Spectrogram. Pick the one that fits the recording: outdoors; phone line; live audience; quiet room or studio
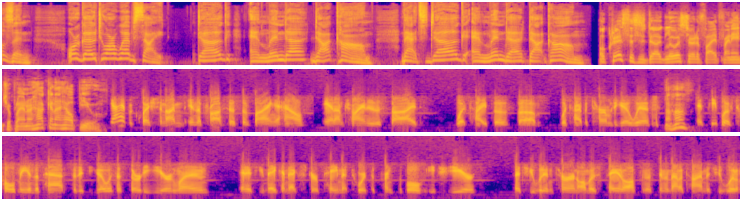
phone line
